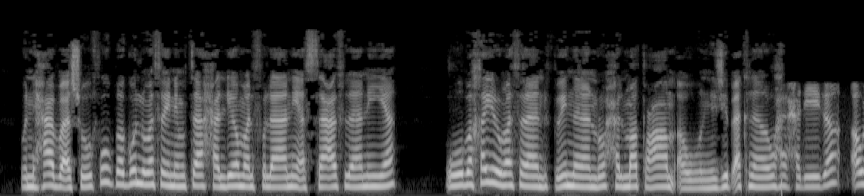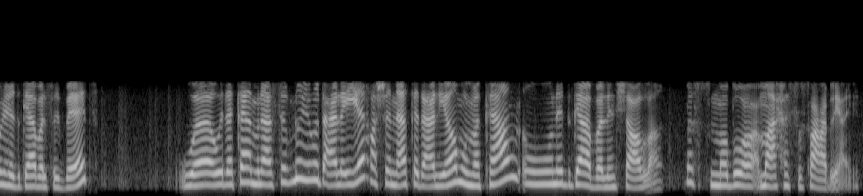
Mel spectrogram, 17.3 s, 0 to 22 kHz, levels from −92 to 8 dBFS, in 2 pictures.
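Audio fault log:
throughout: MP3 compression. The speech carries plainly audible codec damage: weak frequency components flicker in and out between frames, giving a watery, swirling texture, with metallic chirps on sibilants and smeared attacks. On a spectrogram, the energy stops dead at 11.5 kHz with a flat ceiling, and the upper bands show patchy, blocky holes that change frame to frame. The cutoff and amount of damage point to a low bitrate, around 48 kbps, and lossy encoding is the likely cause.
7.81 to 17.27 s: input switched to a poorer device. With no silence at the change, the speech turns duller and narrower, drops about 5 dB in level, and gains a new background noise sitting about 35 dB below it. On a spectrogram, everything above 3.8 kHz vanishes from 7.81 s onward, leaving a hard horizontal edge and a thin noise floor. The waveform envelope steps down at that moment. A likely cause is the recording moving to a band-limited microphone or headset profile.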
